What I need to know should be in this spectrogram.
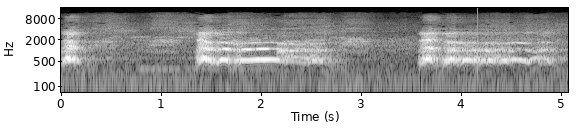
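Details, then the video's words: Dog barking on seeing two snakes intertwined, giving three drawn-out, howling barks spaced roughly two seconds apart, each sliding slightly downward, over a steady background hiss. "A Dog Is Barking Seeing Two Snakes Hugging"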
